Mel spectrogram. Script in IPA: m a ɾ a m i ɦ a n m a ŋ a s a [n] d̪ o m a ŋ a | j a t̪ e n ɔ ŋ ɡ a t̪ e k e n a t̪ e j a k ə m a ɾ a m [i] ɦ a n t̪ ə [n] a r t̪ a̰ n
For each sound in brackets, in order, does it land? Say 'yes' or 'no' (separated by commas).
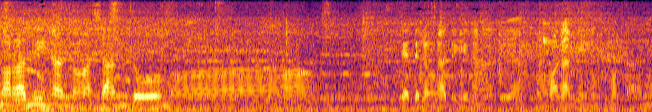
yes, yes, no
